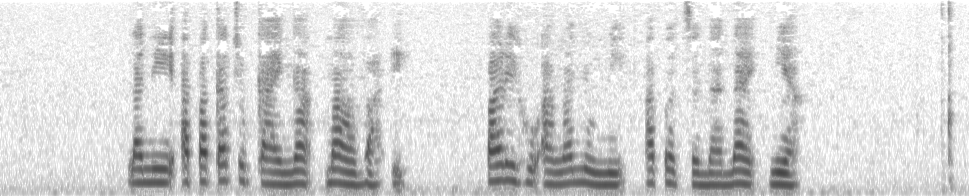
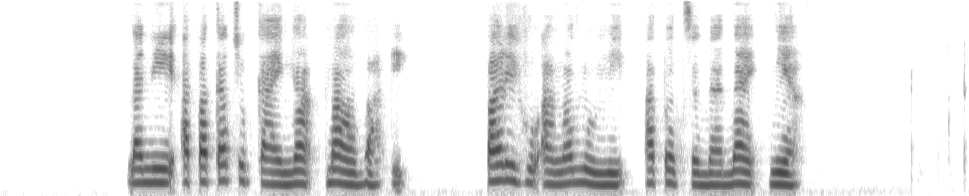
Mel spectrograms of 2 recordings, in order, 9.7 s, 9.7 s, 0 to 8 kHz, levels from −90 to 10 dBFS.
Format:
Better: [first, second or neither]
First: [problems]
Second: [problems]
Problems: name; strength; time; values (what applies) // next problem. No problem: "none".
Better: first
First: none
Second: noise reduction (neural mask model DeepFilterNet 3)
